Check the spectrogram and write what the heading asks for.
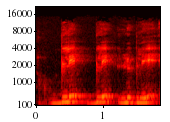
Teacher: tenemos la B, que viene labial, como la P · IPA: [e]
